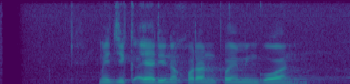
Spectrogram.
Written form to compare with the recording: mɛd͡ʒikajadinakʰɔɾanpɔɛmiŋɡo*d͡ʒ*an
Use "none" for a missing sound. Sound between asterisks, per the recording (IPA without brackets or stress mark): none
